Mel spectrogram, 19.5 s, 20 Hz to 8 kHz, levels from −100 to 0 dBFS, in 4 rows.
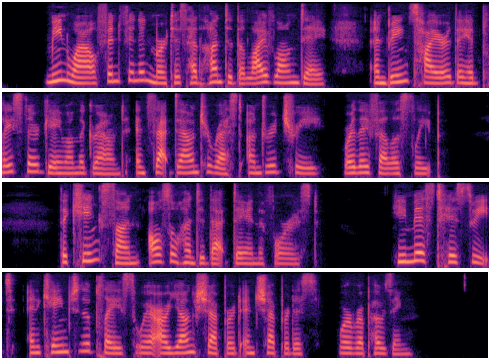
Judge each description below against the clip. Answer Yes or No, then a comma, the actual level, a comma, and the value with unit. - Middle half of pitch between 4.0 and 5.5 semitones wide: No, average, 3.4 semitones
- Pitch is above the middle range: Yes, high, 200 Hz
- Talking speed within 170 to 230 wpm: Yes, average, 180 wpm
